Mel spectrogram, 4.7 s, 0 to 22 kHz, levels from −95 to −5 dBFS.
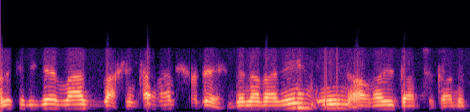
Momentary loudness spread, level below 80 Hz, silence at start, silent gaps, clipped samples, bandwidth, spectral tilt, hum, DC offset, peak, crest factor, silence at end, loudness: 9 LU; -76 dBFS; 0 s; none; under 0.1%; 3.9 kHz; -11 dB/octave; none; under 0.1%; -6 dBFS; 16 dB; 0.05 s; -21 LUFS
